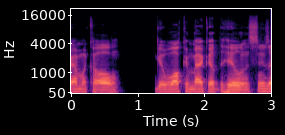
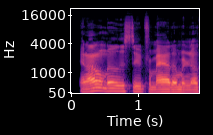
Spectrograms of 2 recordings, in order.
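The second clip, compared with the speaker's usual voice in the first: ordinary talk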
